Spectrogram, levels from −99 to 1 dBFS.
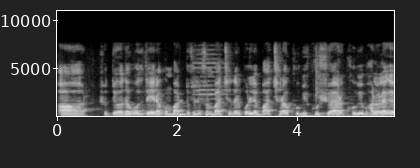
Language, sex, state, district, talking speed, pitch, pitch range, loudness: Bengali, male, West Bengal, Kolkata, 200 wpm, 120 Hz, 110-125 Hz, -18 LUFS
